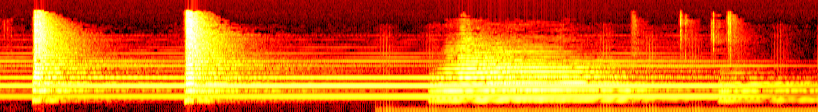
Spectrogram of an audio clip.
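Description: Electric trombone played through effects pedals. One note is held under the whole passage, two sharply attacked notes sound early, and a longer swelling note comes in about four seconds in over a low rhythmic pulse.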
